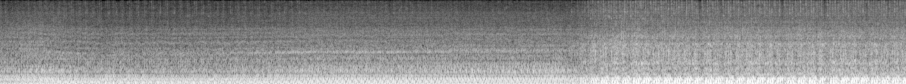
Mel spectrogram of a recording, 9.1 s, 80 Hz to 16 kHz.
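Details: Hayabusa-swapped Can-Am X3 four-cylinder, with injectors 1 and 2 and coils 1 and 3 swapped for testing: an uneven, stumbling idle and rough revs, one cylinder dead. Readings point to a bad injector, so a full injector set is ordered.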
